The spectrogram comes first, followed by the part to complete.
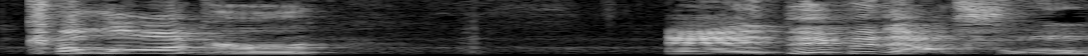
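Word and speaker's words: Klogr: Uh, they're a band called Kagger. K L O G R, but it's pronounced Kager.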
